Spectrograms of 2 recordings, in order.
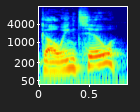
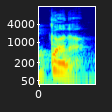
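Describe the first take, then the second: First: Both words are said fully and separately. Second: The words blend into one reduced word. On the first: "Instead of saying going to" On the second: "I'll say gonna"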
